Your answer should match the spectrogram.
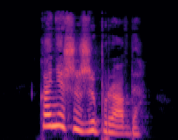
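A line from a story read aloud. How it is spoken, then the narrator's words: Angry reply. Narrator (Russian): зло ответила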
